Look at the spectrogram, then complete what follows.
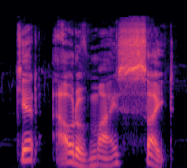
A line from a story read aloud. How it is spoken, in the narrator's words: cried the maiden from within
